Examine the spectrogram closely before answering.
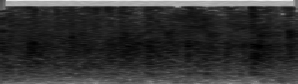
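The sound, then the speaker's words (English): Members of a church audience clap in faint, steady, dense applause, with no voices over it. “Now, those of you who are clapping, you're members of Calvary, and you've been here a long time.”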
